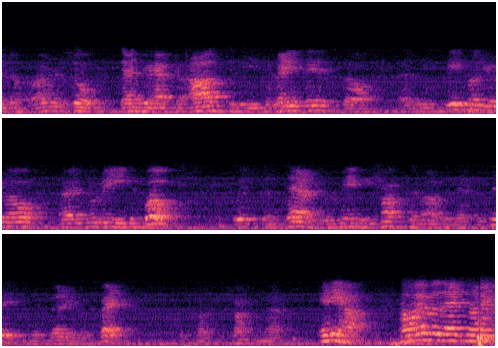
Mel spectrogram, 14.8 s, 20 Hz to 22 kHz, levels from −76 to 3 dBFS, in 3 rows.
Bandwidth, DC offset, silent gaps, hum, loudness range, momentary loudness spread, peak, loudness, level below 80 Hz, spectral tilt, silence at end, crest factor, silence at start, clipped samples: 5 kHz; under 0.1%; none; none; 6 LU; 17 LU; -2 dBFS; -23 LUFS; -42 dBFS; -10 dB/octave; 0 s; 22 dB; 0 s; under 0.1%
